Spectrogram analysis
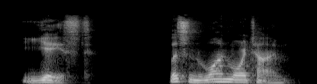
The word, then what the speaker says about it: Есть: If I were to sound that out using English letters, I'd spell it Y-A-Y-S-T. Yeast. Listen one more time. Есть.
